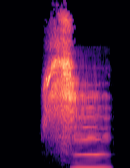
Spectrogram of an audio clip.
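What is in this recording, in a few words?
"s", Mandarin Chinese pinyin; pinyin2; pinyinji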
